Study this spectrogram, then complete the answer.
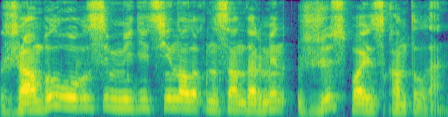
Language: Kazakh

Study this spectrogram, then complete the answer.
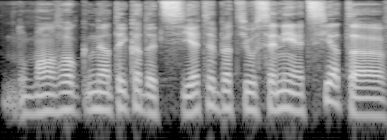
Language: Lithuanian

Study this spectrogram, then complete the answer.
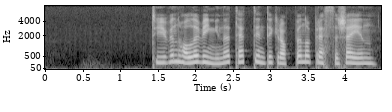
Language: Norwegian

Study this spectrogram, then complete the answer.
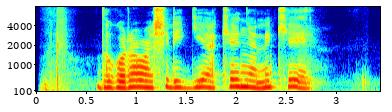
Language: Kikuyu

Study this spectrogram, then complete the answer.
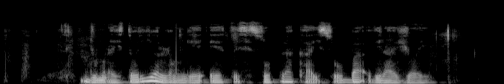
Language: Esperanto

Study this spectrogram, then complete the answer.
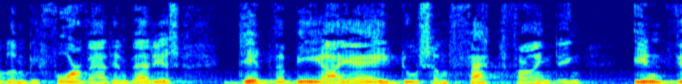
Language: English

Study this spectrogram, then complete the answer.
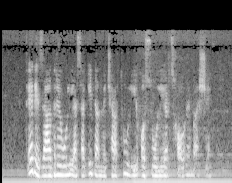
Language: Georgian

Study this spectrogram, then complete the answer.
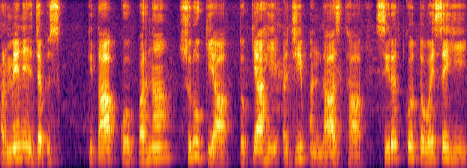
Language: Urdu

